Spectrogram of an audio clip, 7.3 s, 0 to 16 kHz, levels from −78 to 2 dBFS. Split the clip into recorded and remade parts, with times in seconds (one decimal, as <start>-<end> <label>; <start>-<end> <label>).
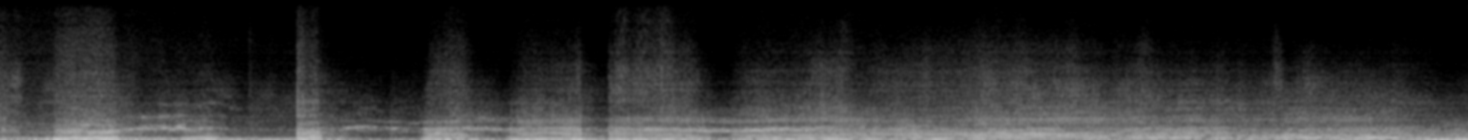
0.0-7.3 remade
